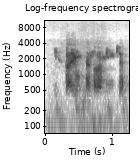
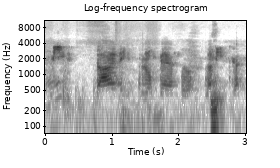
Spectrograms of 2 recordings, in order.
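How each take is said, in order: First: "Mi stai rompendo la minchia" run together fast and quieter; quick native take. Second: "Mi stai rompendo la minchia" slow and soft, every syllable spelled out; slow teaching take. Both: Shown as a demonstration. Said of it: "how would you say that correctly".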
